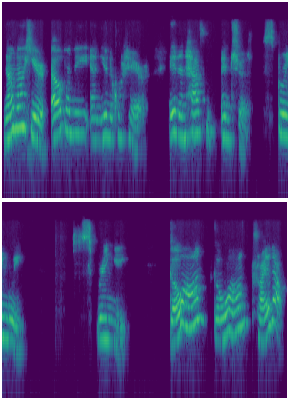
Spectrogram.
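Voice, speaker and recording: A child voicing an eccentric old wandmaker from a storybook, precise, formal and stern, with halting delivery. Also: high-pitched, animated, heavily acted, low-quality recording. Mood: absorbed, exacting.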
